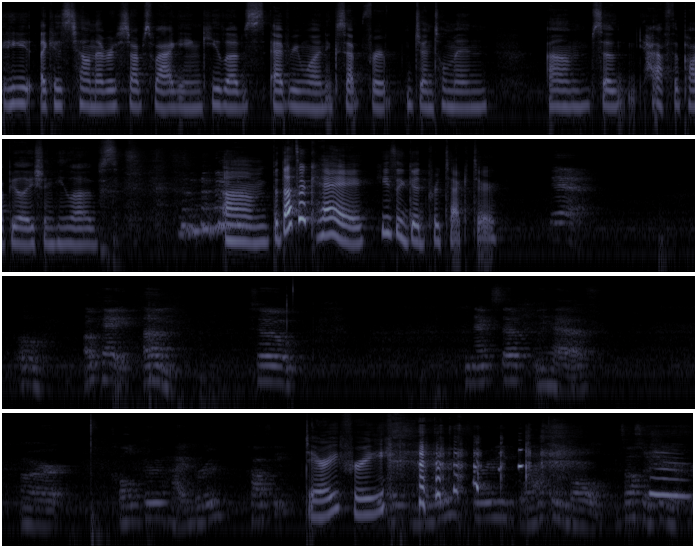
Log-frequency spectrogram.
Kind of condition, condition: fault, poor microphone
